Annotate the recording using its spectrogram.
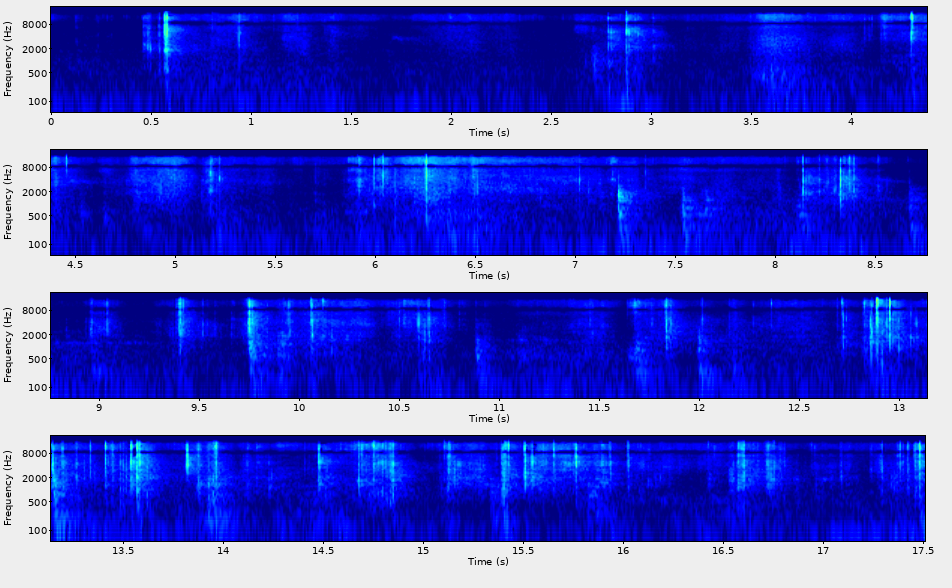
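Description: Scissors snipping through a book-covering sheet, with the paper rustling and crinkling as it is handled: irregular sharp snips and rustles throughout, busiest and loudest near the end.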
